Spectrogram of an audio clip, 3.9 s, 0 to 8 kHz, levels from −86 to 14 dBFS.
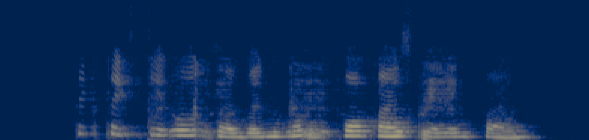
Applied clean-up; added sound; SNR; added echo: neural mask model DeepFilterNet 3.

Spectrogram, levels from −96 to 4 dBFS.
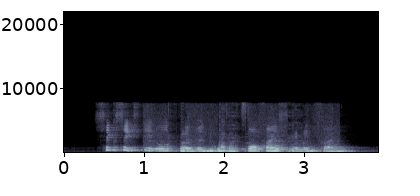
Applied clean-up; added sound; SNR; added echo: neural separator model SepFormer DNS4.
